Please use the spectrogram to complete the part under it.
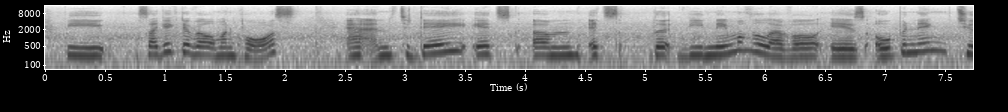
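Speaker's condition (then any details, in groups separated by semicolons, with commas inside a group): No condition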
